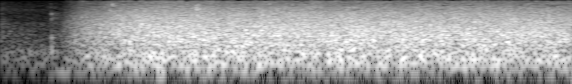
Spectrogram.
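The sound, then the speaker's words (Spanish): Heavy rain sets in abruptly after a brief quiet moment, becoming a dense, steady, loud hiss of falling water that holds unchanged to the end. “¡Está lloviendo! En japonés, este sonido se representa así. Zaza. Se dice zaza para describir una lluvia fuerte.”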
